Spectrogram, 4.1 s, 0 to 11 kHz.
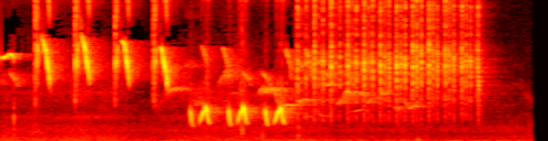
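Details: Thrush nightingale singing at Stawy Raszyńskie ponds, Poland, on 8 May 2022: a phrase of high, sharply falling whistles, then lower clipped notes, ending in a fast, dry rattling trill.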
